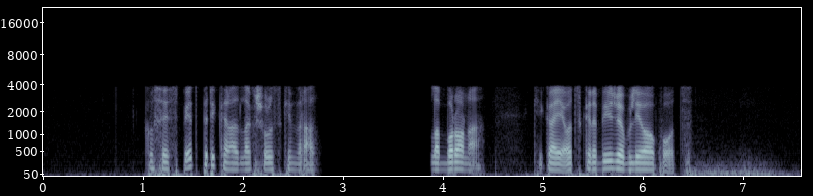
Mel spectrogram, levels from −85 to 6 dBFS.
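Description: Long network dropout from 2.7 to 3.89 s: a brief fading buzz gives way to about 1.1 s of silence, likely from lost packets, and the sound resumes with that stretch missing.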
